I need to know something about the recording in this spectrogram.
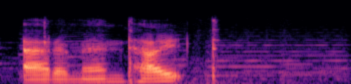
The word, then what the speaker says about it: adamantite: to pronounce it right the the adamantite i believe is the pronunciation it is a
